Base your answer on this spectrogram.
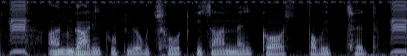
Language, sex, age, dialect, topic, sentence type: Maithili, male, 25-30, Southern/Standard, agriculture, statement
